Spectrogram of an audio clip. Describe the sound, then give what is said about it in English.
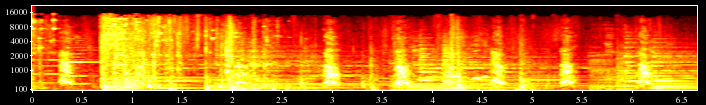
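A man smashes empty glasses and beer bottles with a wine bottle, a rapid, uneven series of loud crashes, each followed by ringing, tinkling shards of glass. “Grabbing a wine bottle, he smashes empty glasses and beer bottles with it.”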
